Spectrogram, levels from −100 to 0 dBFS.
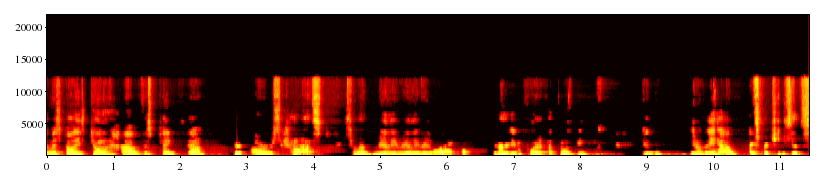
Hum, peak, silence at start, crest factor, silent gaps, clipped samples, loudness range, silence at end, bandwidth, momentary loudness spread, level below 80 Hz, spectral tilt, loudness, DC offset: none; -2 dBFS; 0 s; 20 dB; 8.81-8.93 s; under 0.1%; 2 LU; 0 s; 12.5 kHz; 8 LU; -70 dBFS; -6 dB/octave; -22 LUFS; under 0.1%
